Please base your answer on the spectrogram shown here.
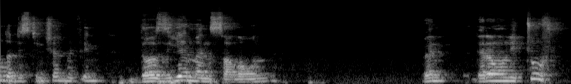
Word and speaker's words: second: But if there are only two, then we'll say le second garçon. Now look at this, the way this sound sound is being pronounced. Normally the sound, the written letter say never represents g, but here what happens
